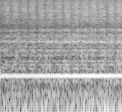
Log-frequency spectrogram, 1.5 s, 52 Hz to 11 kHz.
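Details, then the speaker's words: 1991 Honda CRX Si barn find, seized over 10 years, freed and cranked after diesel in cylinders, oil light goes out: even, steady whirring hum while cranking, no catches, scrapes or knocks; engine spins freely, making oil pressure. "Yeah. So, the light goes away. So, when we're cranking, it's making oil pressure."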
